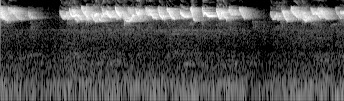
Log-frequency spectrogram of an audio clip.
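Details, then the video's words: Warbling white-eye in singing competition season, delivering dense, high, rapid twittering phrases in bursts of several seconds, separated by short pauses, over a faint low background hum. "Kích vành khuyên líu xù chòe căng rực rỡ"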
